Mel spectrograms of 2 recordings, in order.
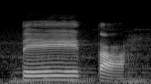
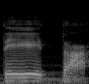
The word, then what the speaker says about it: theta: Nah, ini tanda bulat dikasih garis, ini bacanya agak unik. Jadi apa bacanya ya, bacanya ini adalah theta. Kita ulangi, bacanya adalah theta.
